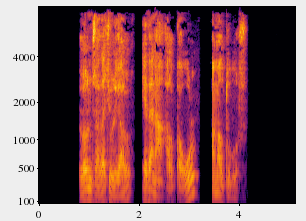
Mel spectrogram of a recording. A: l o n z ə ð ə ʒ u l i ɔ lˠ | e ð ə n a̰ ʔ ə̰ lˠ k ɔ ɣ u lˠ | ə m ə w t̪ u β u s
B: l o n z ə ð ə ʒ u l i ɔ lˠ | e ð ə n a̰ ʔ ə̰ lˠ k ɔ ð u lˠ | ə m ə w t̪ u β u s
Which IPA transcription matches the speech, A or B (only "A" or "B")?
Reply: A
